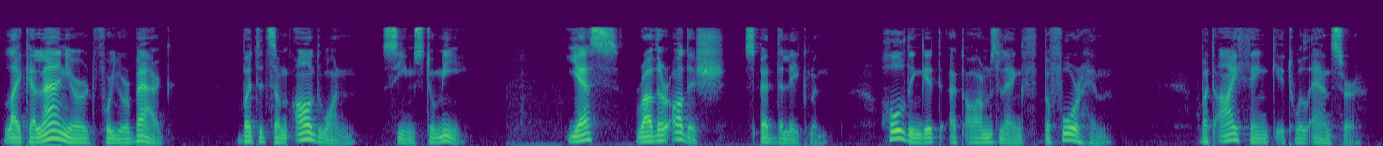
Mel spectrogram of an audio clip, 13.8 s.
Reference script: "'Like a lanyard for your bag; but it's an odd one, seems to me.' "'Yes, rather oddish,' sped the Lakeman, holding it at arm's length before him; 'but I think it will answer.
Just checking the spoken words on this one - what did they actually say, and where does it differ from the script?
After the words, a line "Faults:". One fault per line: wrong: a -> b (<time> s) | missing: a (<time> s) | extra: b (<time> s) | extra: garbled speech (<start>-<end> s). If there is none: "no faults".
"'Like a lanyard for your bag; but it's an odd one, seems to me.' "'Yes, rather oddish,' sped the Lakeman, holding it at arm's length before him; 'but I think it will answer.
Faults:
no faults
